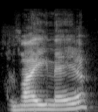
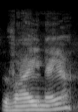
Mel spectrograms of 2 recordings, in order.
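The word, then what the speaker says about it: Savaiinaea: Like Savai, Hawaii. Savainea. Is that how you say it? Savainea, like Hawaii, Savai.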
